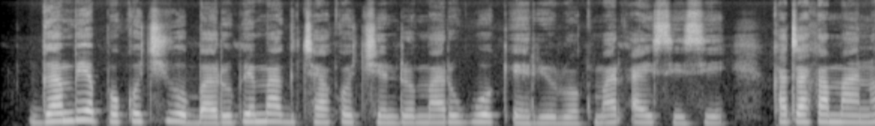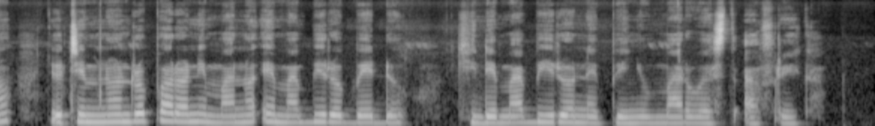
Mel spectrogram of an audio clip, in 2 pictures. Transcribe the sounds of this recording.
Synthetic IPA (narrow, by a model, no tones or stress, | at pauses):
ɡambɪapokot͡ʃiwobaɾupemaɡt͡ʃakɔt͡ʃendɾomaɾwokeɾiɾwokmarajsisi | katakamanɔ | d͡ʒotimnɔnɾopaɾɔnɪmanɔʔemabiɾobedo | kʰindemabiɾonɛpiɲumarwɛstafɾɪkḁ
